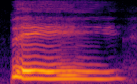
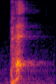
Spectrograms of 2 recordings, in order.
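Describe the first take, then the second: First: The syllable is said slowly and without force. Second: The syllable is said suddenly, fiercely and short. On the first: The speaker calls it wrong. "Doesn't work" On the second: The speaker calls it right. "It's almost like a sneeze"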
